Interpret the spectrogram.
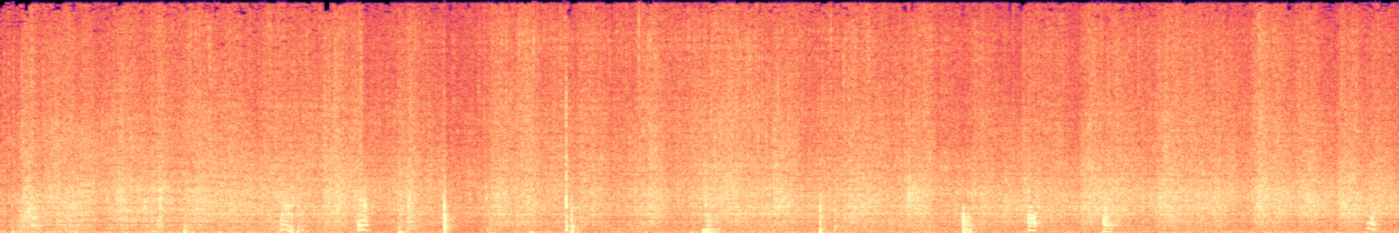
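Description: Rice noodles and beef stir-frying in a frying pan with a steady sizzle. A wooden spatula stirs them, scraping and knocking against the pan in irregular strokes.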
